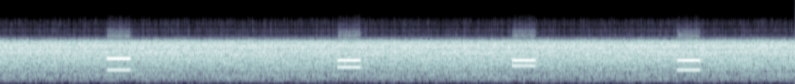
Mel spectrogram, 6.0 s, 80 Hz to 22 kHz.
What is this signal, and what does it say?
DTMF, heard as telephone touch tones, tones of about 170 ms, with phone line noise. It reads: 3 8 0 2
